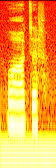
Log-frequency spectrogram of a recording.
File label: deer, cheyenne language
